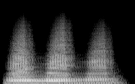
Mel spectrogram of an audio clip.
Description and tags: Dub Wah E3 3x 140bpm
A wahwah saw made in Sytrus (FL Studio). 140bpm in E3. Left raw and unmastered for your mastering pleasure.
wahwah, warble, studio, saw, fx, wah, rough, sytrus, effect, dubstep, synthesizer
